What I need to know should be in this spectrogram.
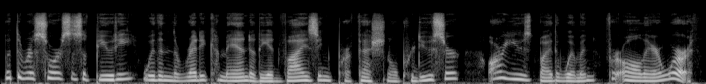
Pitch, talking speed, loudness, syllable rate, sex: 195 Hz, 205 wpm, -20 LUFS, 6.0 syllables/s, female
